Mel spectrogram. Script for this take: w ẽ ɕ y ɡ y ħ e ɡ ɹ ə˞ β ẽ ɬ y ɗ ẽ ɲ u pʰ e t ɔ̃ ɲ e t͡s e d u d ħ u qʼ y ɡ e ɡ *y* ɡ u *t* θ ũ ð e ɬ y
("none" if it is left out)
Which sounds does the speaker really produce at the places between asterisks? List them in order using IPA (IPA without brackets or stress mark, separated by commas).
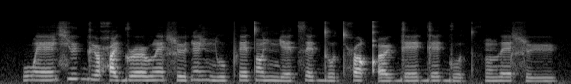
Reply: e, t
